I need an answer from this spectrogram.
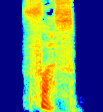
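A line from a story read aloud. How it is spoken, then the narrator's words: Growled. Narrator (Russian): рыкнула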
